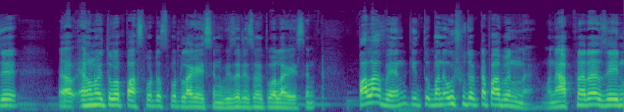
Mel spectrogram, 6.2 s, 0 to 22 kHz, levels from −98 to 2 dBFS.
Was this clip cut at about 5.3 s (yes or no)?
no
